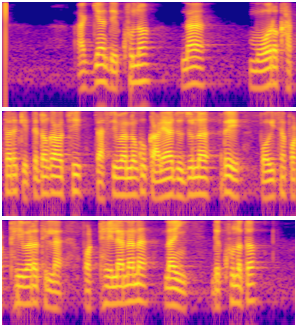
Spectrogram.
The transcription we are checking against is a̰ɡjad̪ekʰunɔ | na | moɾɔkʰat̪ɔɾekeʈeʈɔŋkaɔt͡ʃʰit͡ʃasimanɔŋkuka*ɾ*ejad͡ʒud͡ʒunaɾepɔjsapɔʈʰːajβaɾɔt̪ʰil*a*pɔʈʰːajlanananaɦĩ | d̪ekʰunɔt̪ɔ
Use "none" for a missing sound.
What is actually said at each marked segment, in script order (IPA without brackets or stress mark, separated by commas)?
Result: ɭ, a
